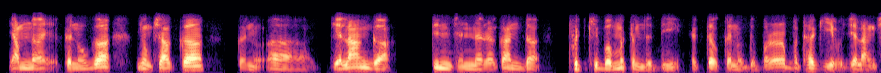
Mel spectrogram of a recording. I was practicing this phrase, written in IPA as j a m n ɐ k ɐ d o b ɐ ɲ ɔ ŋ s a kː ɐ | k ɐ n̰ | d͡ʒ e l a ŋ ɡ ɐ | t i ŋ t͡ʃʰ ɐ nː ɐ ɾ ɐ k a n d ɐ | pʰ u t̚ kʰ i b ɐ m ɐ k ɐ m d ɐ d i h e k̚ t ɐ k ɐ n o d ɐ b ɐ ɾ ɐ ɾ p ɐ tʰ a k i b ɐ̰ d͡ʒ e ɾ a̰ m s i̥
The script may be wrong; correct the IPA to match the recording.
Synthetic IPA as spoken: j a m n ɐ k ɐ n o ɡ ɐ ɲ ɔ ŋ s a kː ɐ | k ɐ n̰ | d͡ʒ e l a ŋ ɡ ɐ | t i n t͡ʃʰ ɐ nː ɐ ɾ ɐ k a n d ɐ | pʰ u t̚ kʰ i b ɐ m ɐ t ɐ m d ɐ d i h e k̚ t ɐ k ɐ n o d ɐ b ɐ ɾ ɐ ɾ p ɐ tʰ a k i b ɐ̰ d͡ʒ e l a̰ ŋ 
